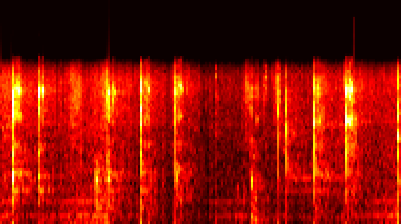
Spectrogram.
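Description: Metal spoon stirring a thick yogurt and spice mixture in a glass bowl, clinking against the glass about a dozen times at an uneven pace.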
